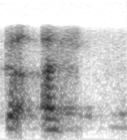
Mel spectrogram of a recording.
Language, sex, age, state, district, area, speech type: Sindhi, female, 60+, Uttar Pradesh, Lucknow, urban, conversation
